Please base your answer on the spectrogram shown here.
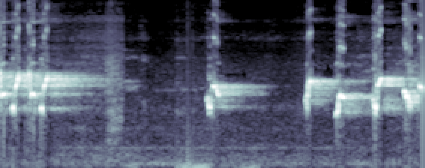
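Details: Sooty-headed bulbul song, used as a lure to set other bulbuls singing: bright, bubbly whistled phrases with quick up-and-down slurs in short bursts, split by a silent pause of about a second and a half, then a longer warbling run.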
